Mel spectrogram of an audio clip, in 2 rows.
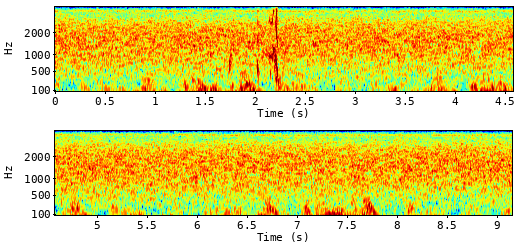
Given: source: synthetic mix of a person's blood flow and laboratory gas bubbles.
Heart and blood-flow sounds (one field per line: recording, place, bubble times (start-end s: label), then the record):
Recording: Doppler ultrasound of blood flow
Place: precordium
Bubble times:
2.00-2.31 s: bubbles
From the record:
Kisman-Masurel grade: 213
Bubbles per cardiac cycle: several, 3 to 8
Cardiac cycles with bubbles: 1 to 10%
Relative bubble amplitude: loud (0.450 to 0.775)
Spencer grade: 1 (occasional bubble signal discernible with the cardiac motion signal, with majority of cardiac periods free of bubbles)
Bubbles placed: anywhere in the cardiac cycle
